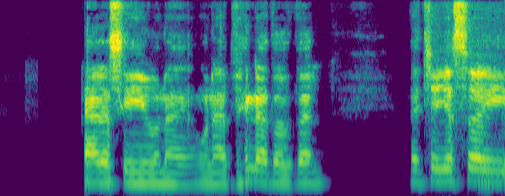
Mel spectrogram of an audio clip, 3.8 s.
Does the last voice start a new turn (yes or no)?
no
